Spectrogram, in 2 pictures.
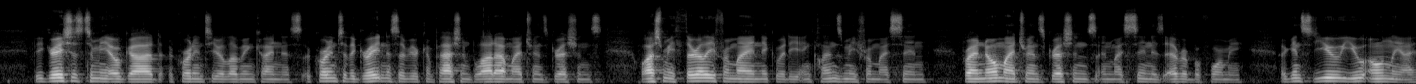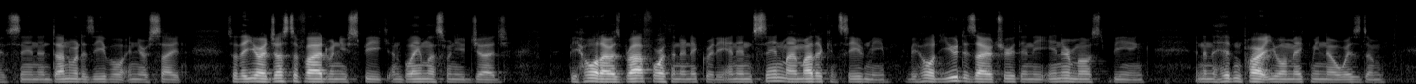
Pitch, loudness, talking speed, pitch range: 125 Hz, -24 LUFS, 225 wpm, 120-135 Hz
